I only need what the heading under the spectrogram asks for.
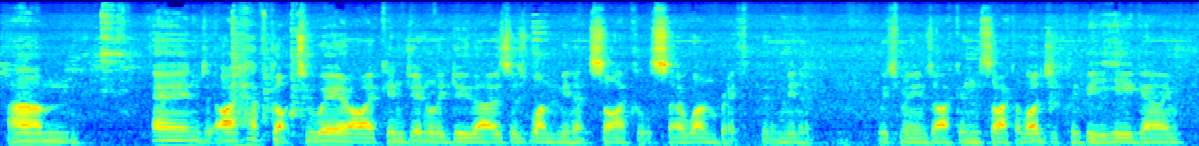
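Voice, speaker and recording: An Australian man talking casually and haltingly as host, with a slight cold shiver in his voice as he sits in icy water. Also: low voice, level tone, slight background noise, poor audio. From Queensland, Australia. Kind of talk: casual unscripted talk. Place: sitting in a freezer full of icy water.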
